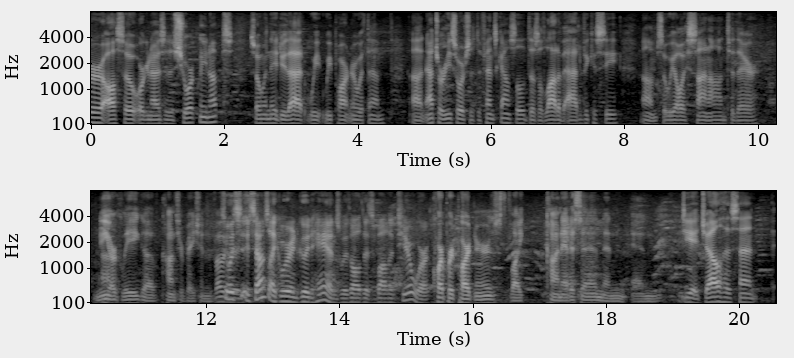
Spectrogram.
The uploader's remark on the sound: This program was recorded at Gebhard's Beer Culture Bar in Manhattan. This program was recorded at Gebhard's Beer Culture Bar in Manhattan.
